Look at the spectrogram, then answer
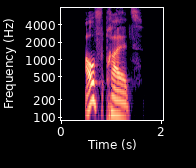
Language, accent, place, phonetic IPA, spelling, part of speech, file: German, Germany, Berlin, [ˈaʊ̯fpʁals], Aufpralls, noun, De-Aufpralls.ogg
- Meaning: genitive of Aufprall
